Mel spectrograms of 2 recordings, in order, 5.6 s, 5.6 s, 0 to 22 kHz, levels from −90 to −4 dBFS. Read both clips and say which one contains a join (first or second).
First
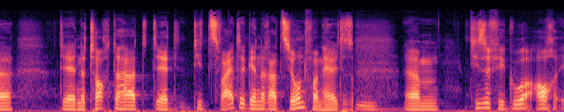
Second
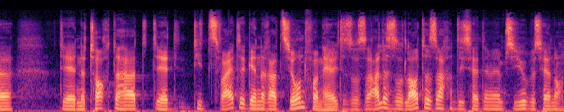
first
